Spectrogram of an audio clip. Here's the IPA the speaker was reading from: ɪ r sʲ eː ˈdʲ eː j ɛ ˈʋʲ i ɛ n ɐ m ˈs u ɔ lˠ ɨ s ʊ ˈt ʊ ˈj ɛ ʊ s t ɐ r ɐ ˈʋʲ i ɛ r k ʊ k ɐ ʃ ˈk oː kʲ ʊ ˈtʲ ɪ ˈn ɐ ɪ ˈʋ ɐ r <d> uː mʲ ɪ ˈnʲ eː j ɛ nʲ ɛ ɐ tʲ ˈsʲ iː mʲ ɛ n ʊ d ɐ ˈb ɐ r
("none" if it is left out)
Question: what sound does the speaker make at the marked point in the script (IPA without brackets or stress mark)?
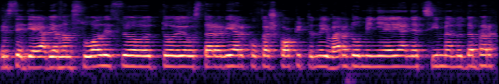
d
